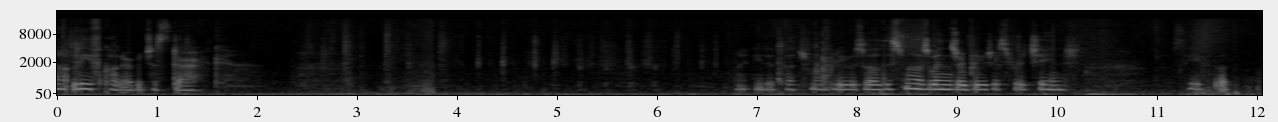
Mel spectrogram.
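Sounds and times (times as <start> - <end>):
paintbrush scratching on paper: 3.6 - 7.0.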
